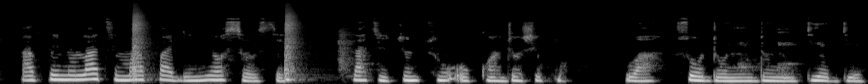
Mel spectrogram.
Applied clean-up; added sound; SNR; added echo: none; Snare drum; 9 dB; none.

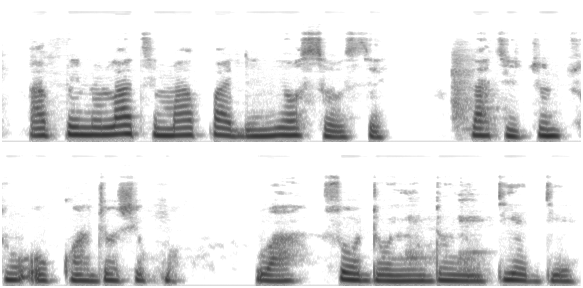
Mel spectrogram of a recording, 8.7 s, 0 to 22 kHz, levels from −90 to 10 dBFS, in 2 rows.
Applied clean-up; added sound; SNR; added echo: none; none; none; none.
